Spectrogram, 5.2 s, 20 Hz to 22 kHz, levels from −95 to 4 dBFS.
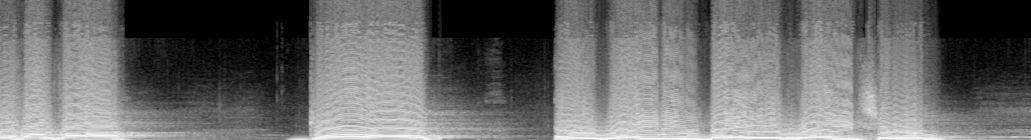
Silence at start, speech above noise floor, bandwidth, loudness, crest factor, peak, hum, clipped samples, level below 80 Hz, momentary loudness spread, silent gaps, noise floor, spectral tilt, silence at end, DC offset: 0 s; 32 dB; over 20 kHz; -2 LUFS; 4 dB; 0 dBFS; none; 20%; -30 dBFS; 13 LU; none; -33 dBFS; -4 dB/octave; 0 s; under 0.1%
